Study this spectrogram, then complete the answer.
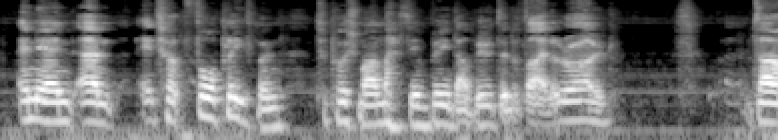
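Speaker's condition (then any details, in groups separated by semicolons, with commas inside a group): Cerebral palsy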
